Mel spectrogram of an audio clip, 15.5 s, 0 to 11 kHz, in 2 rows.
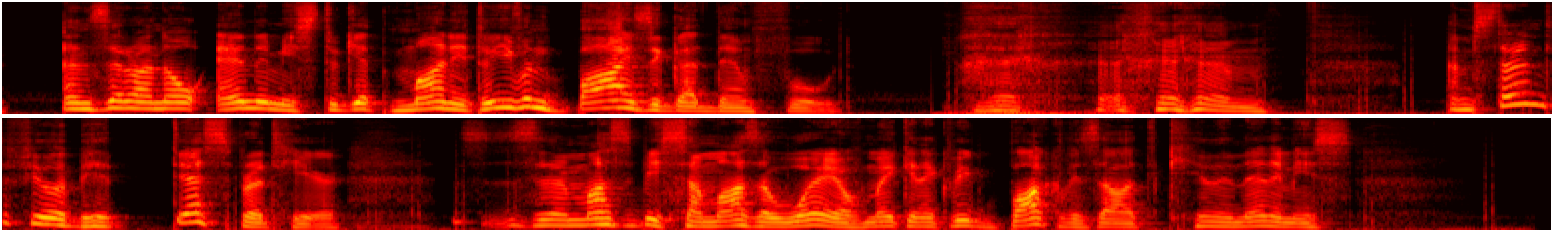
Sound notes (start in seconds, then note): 4.8 nervous laughter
